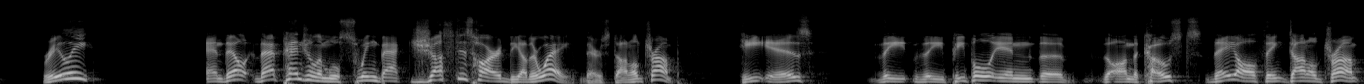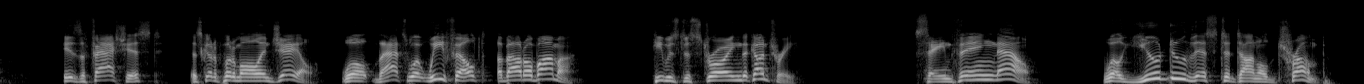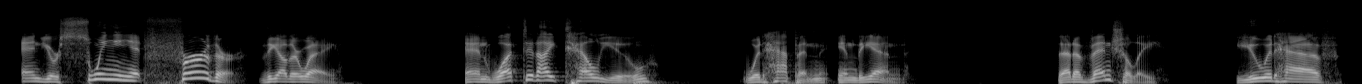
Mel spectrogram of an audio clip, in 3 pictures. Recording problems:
muffled; very; fading above 2 kHz

